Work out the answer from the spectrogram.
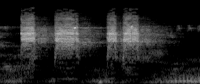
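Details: Black francolin, a hobbyist's speeder bird, giving four loud harsh grating notes in two close pairs, with rustling below.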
